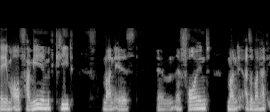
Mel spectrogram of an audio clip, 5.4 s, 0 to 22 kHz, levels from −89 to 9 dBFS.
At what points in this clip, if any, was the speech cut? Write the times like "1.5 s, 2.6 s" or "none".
none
